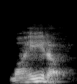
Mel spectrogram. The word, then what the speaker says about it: mojito: Which country is the origin of the cocktail mojito? What? Mojito. I'll spell it for you. M-O-J-I-T-O. Mojito. Which country is the origin of the cocktail mojito? It's a bit like jalapeno. You don't use the J.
